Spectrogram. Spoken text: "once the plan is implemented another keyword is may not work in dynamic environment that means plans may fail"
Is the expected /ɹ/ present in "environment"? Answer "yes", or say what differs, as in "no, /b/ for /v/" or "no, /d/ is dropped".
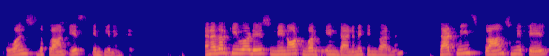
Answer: yes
